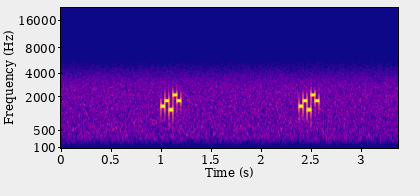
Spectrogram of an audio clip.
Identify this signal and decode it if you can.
Five-tone selective call (EEA), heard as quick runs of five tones, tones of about 40 ms. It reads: 58338 58338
